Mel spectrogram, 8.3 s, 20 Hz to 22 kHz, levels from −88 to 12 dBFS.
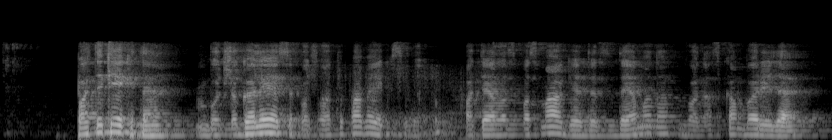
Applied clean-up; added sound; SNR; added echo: neural separator model SepFormer DNS4.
